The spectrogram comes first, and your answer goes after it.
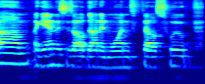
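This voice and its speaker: Speaking very slowly, a man with a medium pitch is heard over noticeable background noise and audible room echo. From Appalachia, US. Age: 20s. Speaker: finance YouTuber. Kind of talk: casual vlog monologue. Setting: at home. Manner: halting, many fillers.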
